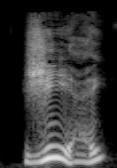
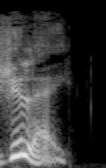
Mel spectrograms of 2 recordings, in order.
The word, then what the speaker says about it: gilet: And I said the word Gie, as we say it. – Yeah. – And my co-host, Marianne, went, what the hell are you doing? And she asked ChatGPT, which confirmed that the pronunciation is Gilet.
